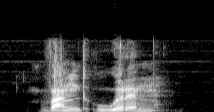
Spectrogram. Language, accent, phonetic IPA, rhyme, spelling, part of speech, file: German, Austria, [ˈvantˌʔuːʁən], -antʔuːʁən, Wanduhren, noun, De-at-Wanduhren.ogg
- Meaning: plural of Wanduhr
